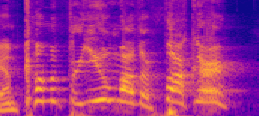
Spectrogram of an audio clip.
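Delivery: very high, rising, yelled battle cry. Voicing a character threatening Bortok in a fight: shouted threat in character. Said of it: "I look up at Bortok and I say".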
